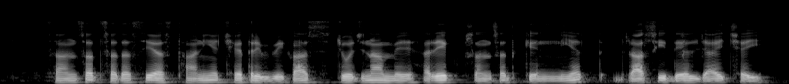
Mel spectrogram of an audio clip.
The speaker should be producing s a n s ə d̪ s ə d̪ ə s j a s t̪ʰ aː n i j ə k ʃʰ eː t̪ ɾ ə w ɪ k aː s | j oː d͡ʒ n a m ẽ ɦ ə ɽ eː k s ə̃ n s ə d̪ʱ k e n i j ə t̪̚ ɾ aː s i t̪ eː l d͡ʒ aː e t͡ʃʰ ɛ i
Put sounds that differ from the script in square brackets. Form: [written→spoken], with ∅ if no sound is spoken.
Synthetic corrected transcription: s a n s ə d̪ s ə d̪ ə s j [a→ə] s t̪ʰ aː n i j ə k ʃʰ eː t̪ ɾ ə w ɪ k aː s | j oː d͡ʒ n a m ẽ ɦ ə [ɽ→ɾ] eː k s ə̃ n s ə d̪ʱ k e n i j ə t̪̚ ɾ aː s i [t̪→d̪] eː l d͡ʒ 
